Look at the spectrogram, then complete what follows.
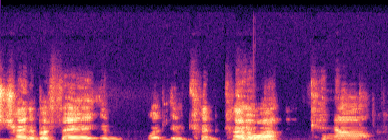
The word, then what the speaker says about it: Kanawha: Canal. They say canal, but I think it's supposed to be Kanawha.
